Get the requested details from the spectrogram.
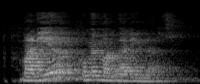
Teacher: it's pronounced normally and with a low final tone.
